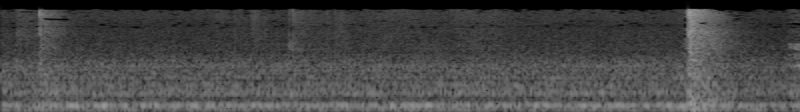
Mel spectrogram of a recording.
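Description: Steady hum of kitchen machinery with a low tone under it, and one sharp knock about three and a half seconds in.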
